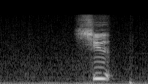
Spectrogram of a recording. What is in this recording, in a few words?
"shu", japanese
